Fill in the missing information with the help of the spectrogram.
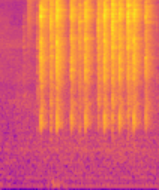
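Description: A stock airsoft rifle, as it normally arrives in the Philippines, is shaken, and its loose, unfixed outer barrel rattles. After a quiet half second, fourteen quick, bright clacks follow with short decays. The loose barrel is faulty, as the rattling stresses and cracks the internals.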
